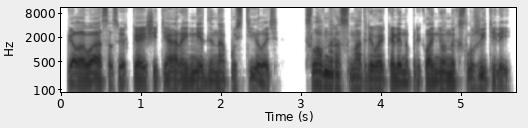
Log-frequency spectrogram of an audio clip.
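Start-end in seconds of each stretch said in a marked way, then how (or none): none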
